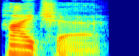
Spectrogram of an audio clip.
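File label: "high chair", English, British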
